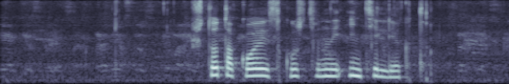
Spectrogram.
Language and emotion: Russian, neutral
